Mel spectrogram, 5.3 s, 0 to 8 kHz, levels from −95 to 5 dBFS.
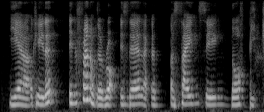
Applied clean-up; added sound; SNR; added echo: neural mask model DeepFilterNet 3.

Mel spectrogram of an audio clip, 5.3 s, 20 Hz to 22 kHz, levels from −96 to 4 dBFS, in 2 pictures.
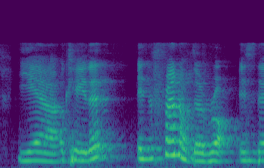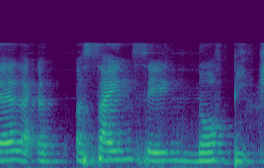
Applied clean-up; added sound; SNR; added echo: neural separator model SepFormer DNS4.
